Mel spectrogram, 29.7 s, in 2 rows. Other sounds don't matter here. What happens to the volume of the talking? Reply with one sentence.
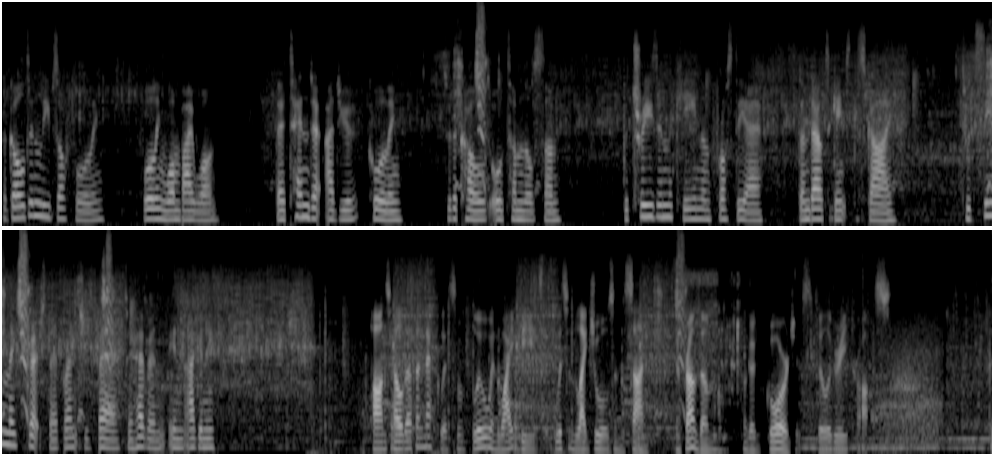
The loudness of the talking stays about the same.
